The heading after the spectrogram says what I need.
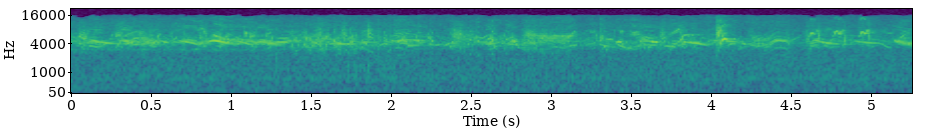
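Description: Eurasian siskin giving a fast, unbroken twittering song of high chirps, trills and thin wheezy notes, with no clear pauses over several seconds.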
